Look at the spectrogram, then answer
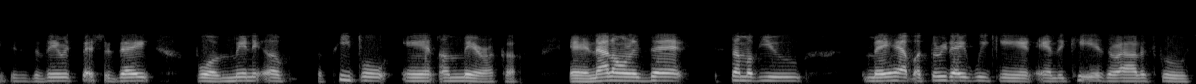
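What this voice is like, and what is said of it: Scratchy, hoarse voice. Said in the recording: “Excuse my voice. It's a little scratchy and I'm a little hoarse ... my voice is a little scratchy and hoarse”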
